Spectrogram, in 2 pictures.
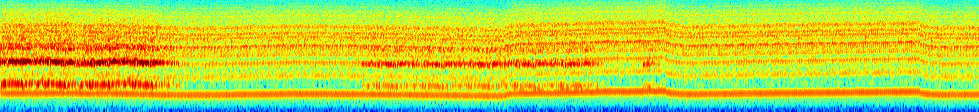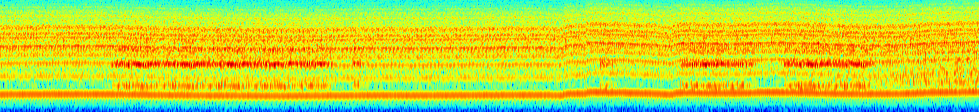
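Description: Tyres squeal in bursts.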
